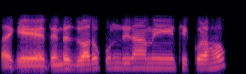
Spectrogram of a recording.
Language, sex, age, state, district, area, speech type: Assamese, male, 18-30, Assam, Majuli, rural, conversation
